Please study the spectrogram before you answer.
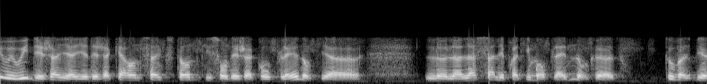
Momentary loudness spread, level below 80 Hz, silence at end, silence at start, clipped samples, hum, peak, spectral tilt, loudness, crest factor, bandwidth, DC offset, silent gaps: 8 LU; -66 dBFS; 0 s; 0 s; under 0.1%; none; -2 dBFS; -7.5 dB/octave; -15 LUFS; 14 dB; 3.8 kHz; under 0.1%; none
